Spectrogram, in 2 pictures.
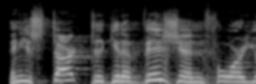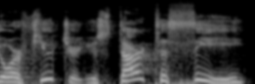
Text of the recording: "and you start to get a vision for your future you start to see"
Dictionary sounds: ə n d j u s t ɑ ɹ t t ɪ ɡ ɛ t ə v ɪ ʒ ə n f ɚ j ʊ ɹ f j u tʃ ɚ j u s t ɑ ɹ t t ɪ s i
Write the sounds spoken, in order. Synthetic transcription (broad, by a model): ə n j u s t ɑ ɹ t t ɪ ɡ ɛ t ə v ɪ ʒ ə n f ɚ j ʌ ɹ f j u tʃ ɚ j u s t ɑ ɹ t t ɪ s i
